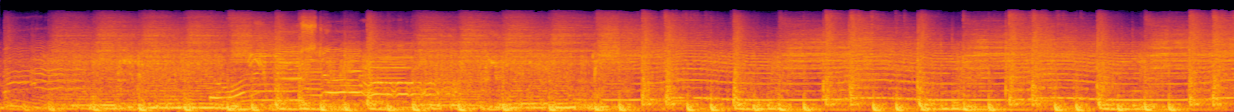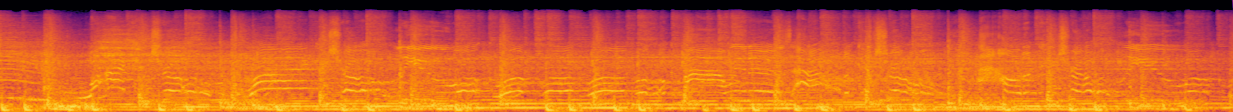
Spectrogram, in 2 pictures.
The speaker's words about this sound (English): Yeah, that little kind of ringing guitar sound is cool. Yeah, that's a good skronky guitar. I like to call it guitar playing downtown guitar.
